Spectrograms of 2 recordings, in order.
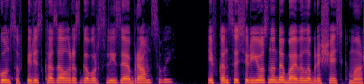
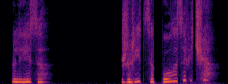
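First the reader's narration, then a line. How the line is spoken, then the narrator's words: Terrified whisper. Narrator (Russian): в ужасе прошептала Маша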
